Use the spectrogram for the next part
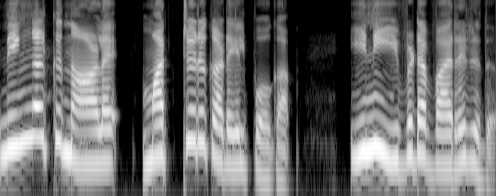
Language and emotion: Malayalam, angry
